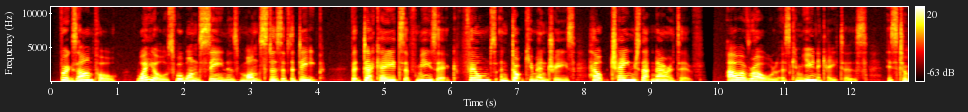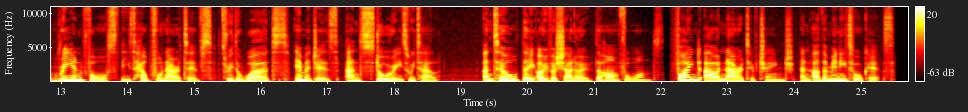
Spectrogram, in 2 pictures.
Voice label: Narration; Animal Think Tank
